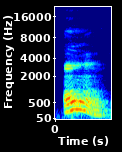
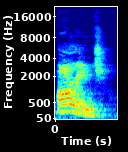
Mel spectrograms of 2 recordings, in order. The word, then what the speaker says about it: orange: On is not an accent. It's a 2-syllable word that you've reduced to 1.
